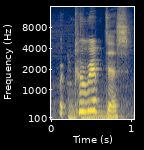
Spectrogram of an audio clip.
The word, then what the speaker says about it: Charybdis: Charybdis. What's the point of the H there in the name if it's not pronounced?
